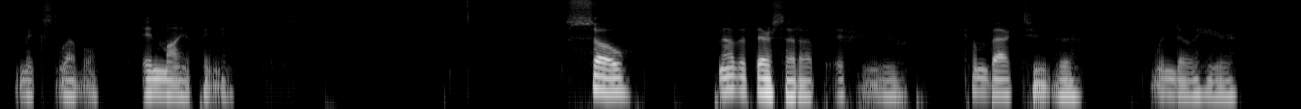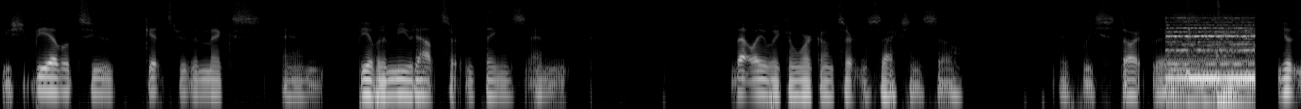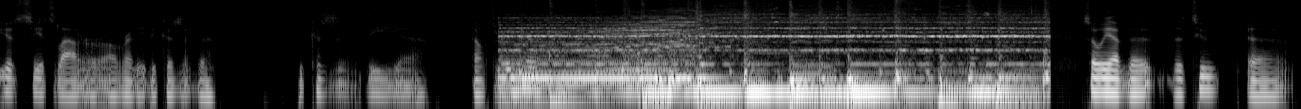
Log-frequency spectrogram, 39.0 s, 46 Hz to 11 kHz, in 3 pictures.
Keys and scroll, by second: 7.4 super+=, 9.1 ctrl+alt+super+Up, 10.2 ctrl+alt+super+a, 22.1 super+=, 30.7 space.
